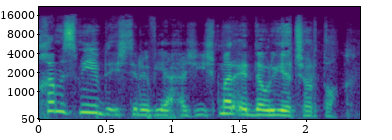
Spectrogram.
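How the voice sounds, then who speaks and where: Man, very high voice, fast joke delivery. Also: slight background noise. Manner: animated storyteller acting out quotes. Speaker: passer-by telling jokes. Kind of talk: joke telling.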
